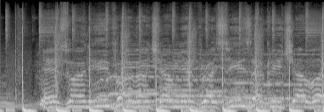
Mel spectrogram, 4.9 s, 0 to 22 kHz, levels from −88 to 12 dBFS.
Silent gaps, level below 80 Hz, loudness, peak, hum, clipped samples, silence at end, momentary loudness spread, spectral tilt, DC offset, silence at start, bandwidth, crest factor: none; -14 dBFS; -11 LUFS; 0 dBFS; none; under 0.1%; 0 s; 3 LU; -5.5 dB/octave; under 0.1%; 0 s; 19 kHz; 10 dB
